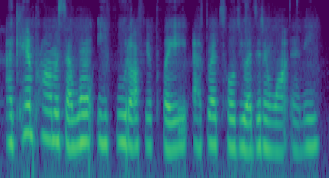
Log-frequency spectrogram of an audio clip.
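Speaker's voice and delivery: normal talking voice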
